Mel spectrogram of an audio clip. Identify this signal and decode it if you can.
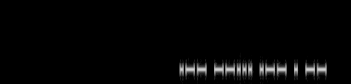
Morse code, heard as a keyed tone, about 40 wpm, 700 Hz. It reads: W7WEM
